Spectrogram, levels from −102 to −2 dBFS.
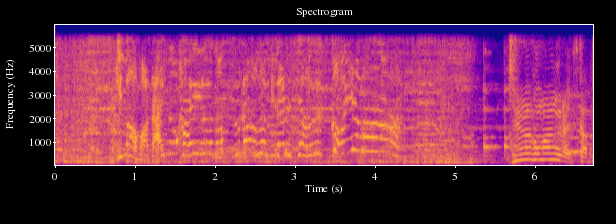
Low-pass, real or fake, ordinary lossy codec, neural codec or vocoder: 5.4 kHz; fake; none; vocoder, 22.05 kHz, 80 mel bands, HiFi-GAN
